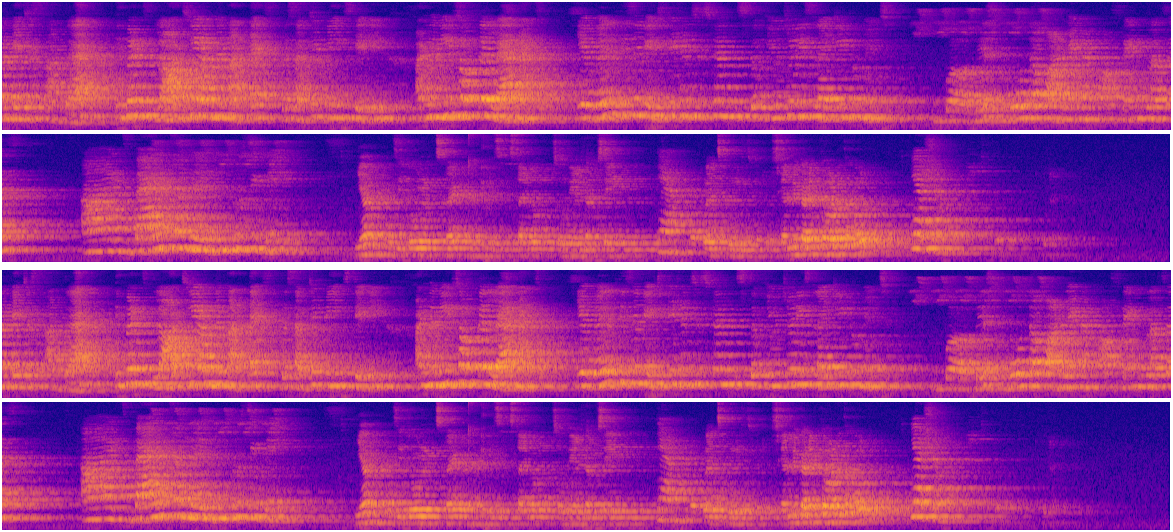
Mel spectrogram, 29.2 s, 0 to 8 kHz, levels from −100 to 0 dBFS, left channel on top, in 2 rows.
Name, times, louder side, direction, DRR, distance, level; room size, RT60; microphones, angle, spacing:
voice 1, 0.0-4.8 5.2-6.7 7.2-10.9 11.6-14.7 15.6-18.1 22.8-23.2 26.0-26.4, right 1 dB, 55° right, -7 dB, 0.6 m, -28 dB
voice 2, 19.0-22.5 23.2-25.5 26.7-27.1, equal, 10° right, -4 dB, 0.5 m, -30 dB
6.9 x 2.5 x 2.2 m, 2.3 s
head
